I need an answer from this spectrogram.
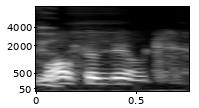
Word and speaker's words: Malted Milk: Alors Arnaud, donc Fradin du groupe Malted Milk, moi je vais le prononcer quand même à l'anglaise ou à l'américaine. Bah oui, carrément. Donc Malted Milk.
